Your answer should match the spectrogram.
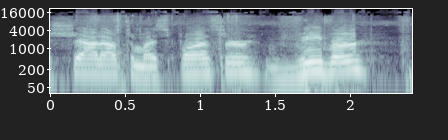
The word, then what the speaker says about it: Vevor: The vertically challenged people who live under bridges tell me I say it wrong. They say it's Vivore, but I made this company millions of dollars in the last couple years, so they don't care how I say it.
